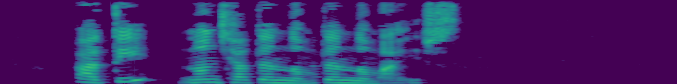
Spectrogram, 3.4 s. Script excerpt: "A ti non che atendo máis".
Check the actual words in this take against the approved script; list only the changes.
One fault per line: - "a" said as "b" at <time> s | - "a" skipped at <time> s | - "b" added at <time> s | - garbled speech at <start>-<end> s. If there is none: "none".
- "atendo" added at 1.6 s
